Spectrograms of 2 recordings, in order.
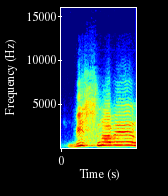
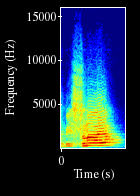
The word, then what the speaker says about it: विष्णवे: The Pandit says Vishnave Namah. You understand? Murkha says Vishnaya, Pandit says Vishnave. You understand? Who was? Vishnaya, Vishnave. The correct word is Vishnave.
